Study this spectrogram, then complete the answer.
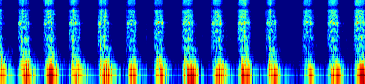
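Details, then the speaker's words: Impact drill boring into driftwood: strong even thumping and clicking about two and a half per second as it chews in; normal impact action, forcing slow drilling. "listen hear that clicking it's because it's like putting little impacts in there which i actually don't like so what this does is it forces me to go slow"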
